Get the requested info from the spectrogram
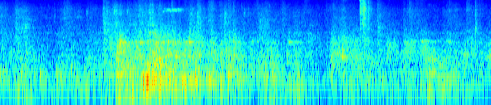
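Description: Ten-pin bowling machine room ambience: pinsetter machinery on several lanes running with heavy mechanical clanking, rattling and rumbling. It swells loudest about one and a half to two and a half seconds in, with sharp clacks throughout.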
